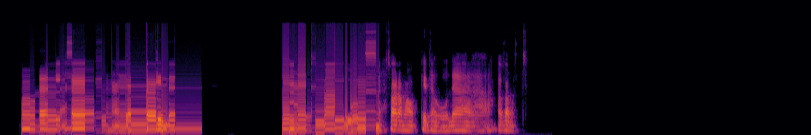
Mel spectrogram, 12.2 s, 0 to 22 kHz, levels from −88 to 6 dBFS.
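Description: From 0.02 s to about 5.68 s the speech turns into a rigid, metallic buzz at 66.7 Hz. This is robotic sound from repeated short buffers: audio likely arrived too seldom, so for most of that stretch the player looped the last fragment, about 15 ms long, skipping real audio. Unlike dropouts, which leave silent gaps, the sound never stops; it keeps a fixed, mechanical pitch while still loosely following the speech.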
